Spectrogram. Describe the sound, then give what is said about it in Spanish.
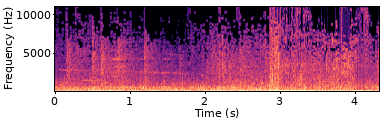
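Depth charges dropped by an aircraft onto a surfaced submarine explode in deep, sustained rumbling booms that surge louder and fuller about two-thirds of the way through. “El avión lanza dos bombas de profundidad.”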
